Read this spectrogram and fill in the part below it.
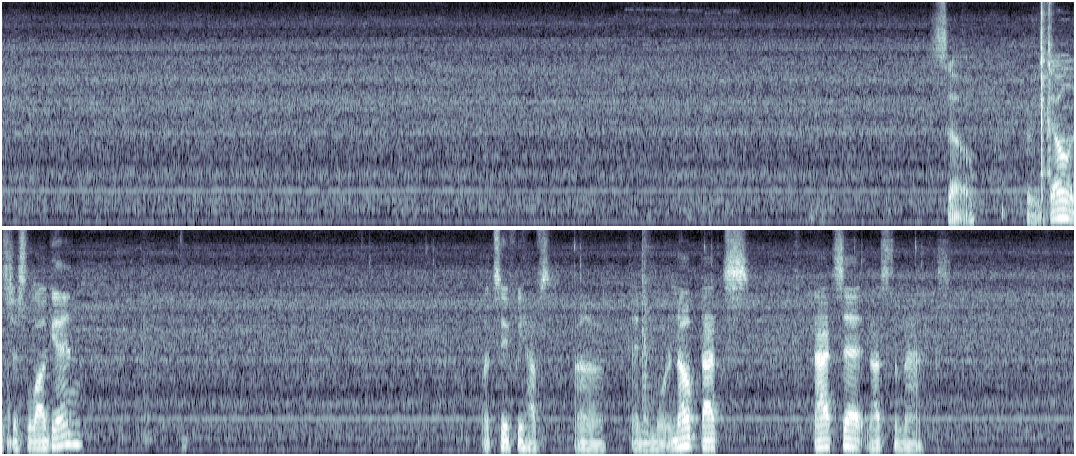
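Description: A computer fan hums steadily.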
